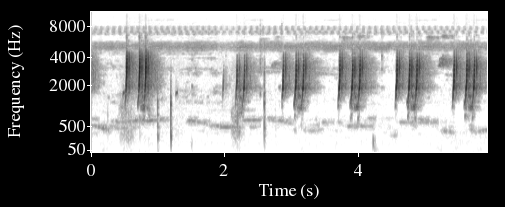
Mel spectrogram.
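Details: Common quail call, from a quail cassette: bright three-pulsed phrases repeated at steady intervals over a faint constant high hiss, with a few clicks between phrases.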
